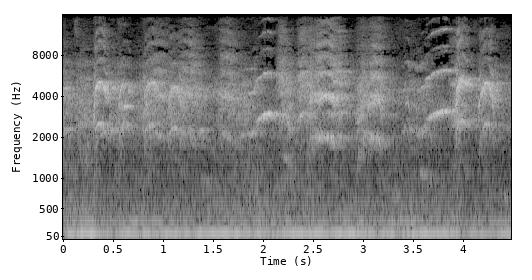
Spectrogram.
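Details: Parrot giving harsh, raspy squawks in quick overlapping bursts, several rising and falling shrieks, with a steady low hum underneath throughout.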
